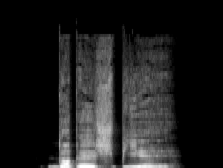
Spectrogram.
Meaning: 1. double-cross 2. doubles
- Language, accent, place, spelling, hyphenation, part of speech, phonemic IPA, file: German, Germany, Berlin, Doppelspiel, Dop‧pel‧spiel, noun, /ˈdɔpl̩ˌʃpiːl/, De-Doppelspiel.ogg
